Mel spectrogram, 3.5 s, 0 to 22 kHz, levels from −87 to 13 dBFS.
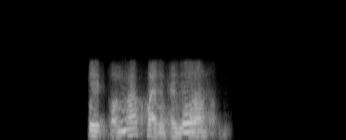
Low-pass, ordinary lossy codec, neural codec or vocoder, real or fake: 3.6 kHz; Opus, 24 kbps; codec, 16 kHz, 0.5 kbps, FreqCodec, smaller model; fake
